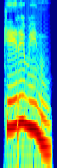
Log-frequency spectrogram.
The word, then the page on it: ಕೇರೆಮೀನು: kēre mīnu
